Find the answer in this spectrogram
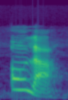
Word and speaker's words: hola: just your basic hello hola okay it's spelled with an H but the H is always silent in Spanish always unless it's compared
